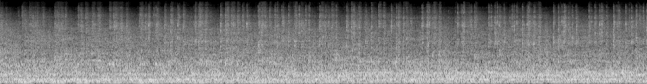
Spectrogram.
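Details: Chevelle V8 on a new Edelbrock Pro-Flo 4 EFI, first start, injection not yet fine-tuned, open headers: loud, deep, continuous rumble firing evenly without misses or stumbles; healthy normal idle.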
